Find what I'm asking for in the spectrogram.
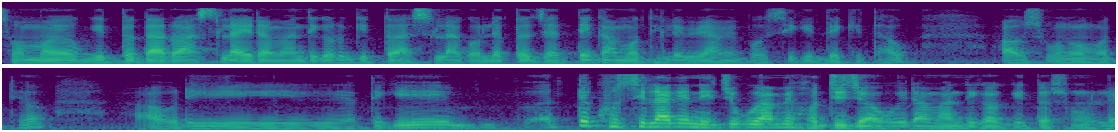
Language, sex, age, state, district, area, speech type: Odia, male, 30-45, Odisha, Kandhamal, rural, spontaneous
